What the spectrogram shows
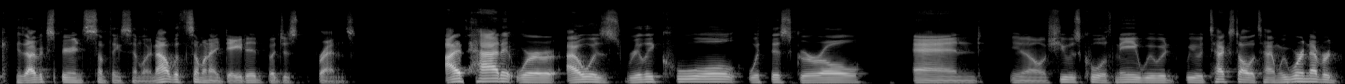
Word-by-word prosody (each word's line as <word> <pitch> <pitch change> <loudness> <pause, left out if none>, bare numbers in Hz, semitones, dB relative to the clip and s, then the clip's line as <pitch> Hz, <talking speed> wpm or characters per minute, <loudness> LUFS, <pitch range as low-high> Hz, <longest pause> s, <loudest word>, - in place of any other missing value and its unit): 'cause 100 0 -9
I've 100 +2 +6
experienced 105 -4 -3
something 90 -1 -5
similar, 75 -3 -8
not 130 +6 +5
with 115 - -3
someone 100 -5 -2
I 85 - -1
dated, 85 +5 -2
but - - -6
just - - -9
friends. - - -6 0.9
I've 135 +1 +8
had 140 +1 +7
it 135 - 0
where 105 -1 +2
I - - +7
was 115 -4 0
really 110 +4 -1
cool 125 -1 0
with 105 0 -7
this 105 -2 -3
girl, 100 0 0 0.5
and, 90 -2 0 0.3
you 95 -2 -10
know, 85 -1 -7
she 100 +7 -7
was 110 -1 -3
cool 110 0 -4
with 95 -5 -7
me. 110 +1 -1
We 100 -1 -3
would 100 -2 -4
we 105 -1 -3
would 95 - -5
text 120 -1 -2
all 110 - +3
the 100 - 0
time. 100 0 -5
We 110 - -3
were 135 +4 +2
never 115 - 0
105 Hz, 190 wpm, -25 LUFS, 95-115 Hz, 0.9 s, I've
